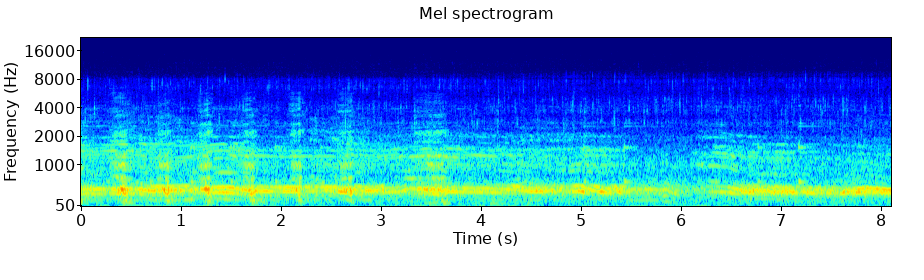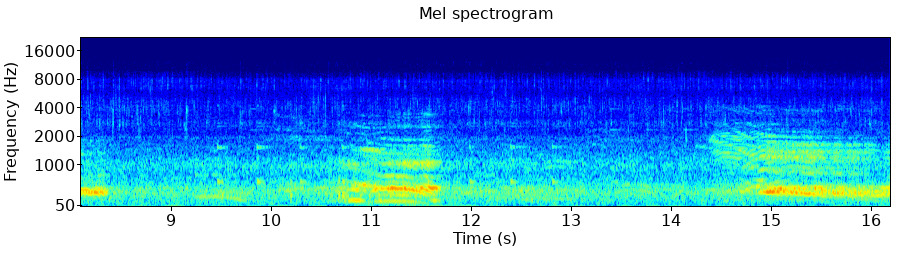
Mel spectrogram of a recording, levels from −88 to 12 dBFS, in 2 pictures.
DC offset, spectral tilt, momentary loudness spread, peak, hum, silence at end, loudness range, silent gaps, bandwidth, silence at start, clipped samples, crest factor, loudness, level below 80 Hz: under 0.1%; -7.5 dB/octave; 18 LU; -4 dBFS; none; 0 s; 5 LU; none; 9.2 kHz; 0 s; under 0.1%; 20 dB; -24 LUFS; -54 dBFS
